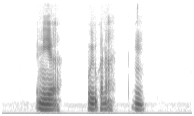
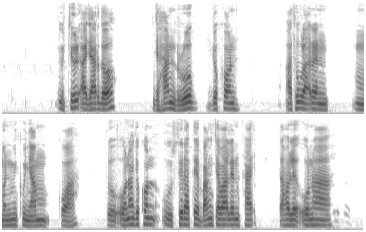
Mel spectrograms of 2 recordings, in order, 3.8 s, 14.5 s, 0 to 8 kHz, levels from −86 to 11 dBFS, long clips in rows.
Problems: background sounds at intervals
